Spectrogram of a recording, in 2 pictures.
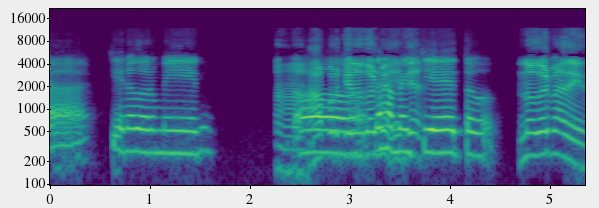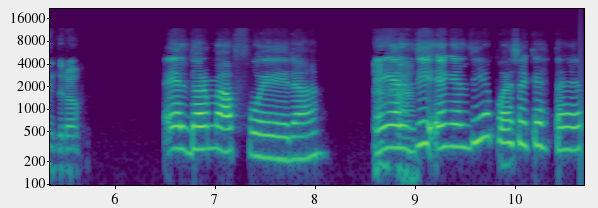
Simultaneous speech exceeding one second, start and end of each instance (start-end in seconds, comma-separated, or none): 2.5-3.9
